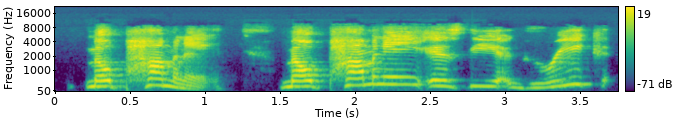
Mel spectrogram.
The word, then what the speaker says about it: Melpomene: It's melomin.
